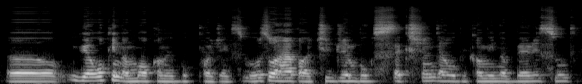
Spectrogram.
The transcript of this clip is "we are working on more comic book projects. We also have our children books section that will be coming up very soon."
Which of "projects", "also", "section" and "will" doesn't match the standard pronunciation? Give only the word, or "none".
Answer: none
